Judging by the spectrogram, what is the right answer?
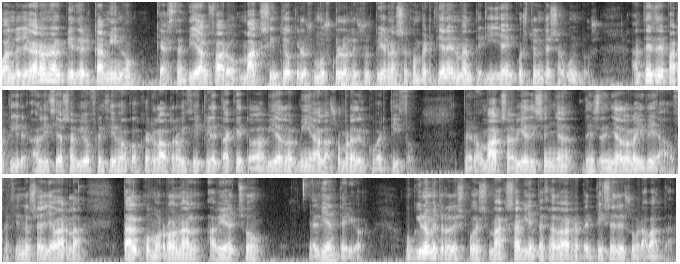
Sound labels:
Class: speech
